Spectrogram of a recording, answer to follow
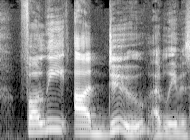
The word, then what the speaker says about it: Folie à Deux: has a new movie, The Joker, Part 2, Folie à Deux, I believe is how you pronounce that.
